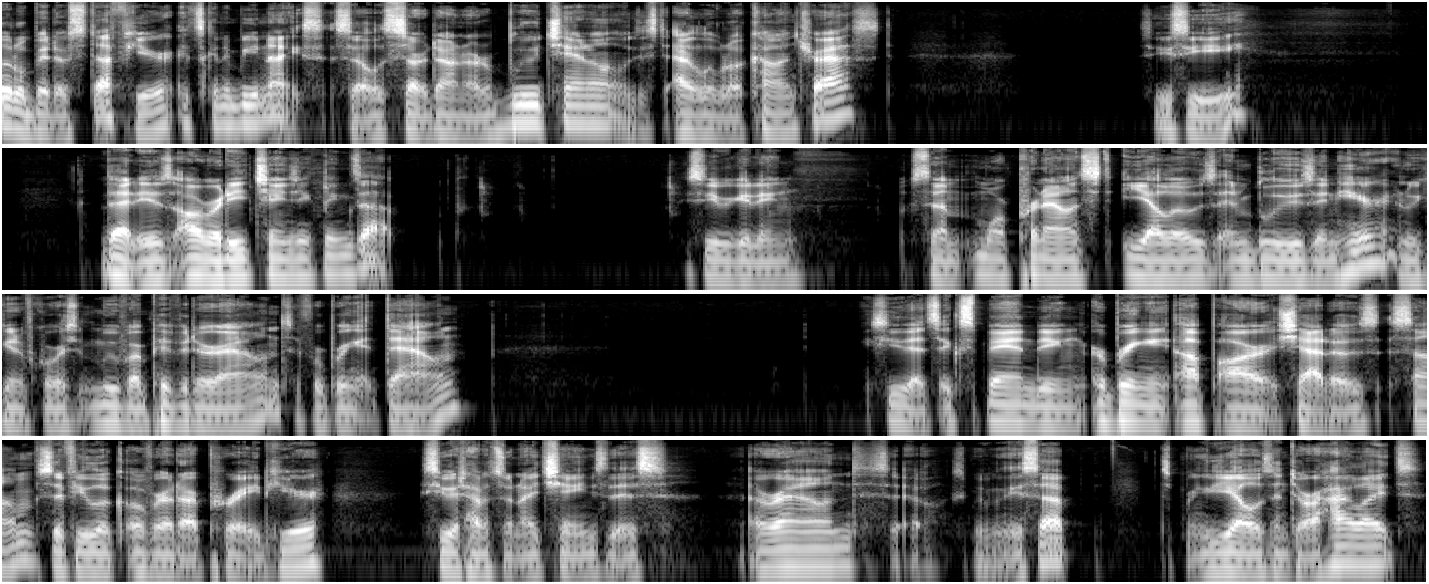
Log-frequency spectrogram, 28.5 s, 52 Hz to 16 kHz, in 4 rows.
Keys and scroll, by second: 7.7-8.3 scroll, 8.7 alt+d, 9.5 alt+d, 10.4 alt+d, 10.9 alt+d, 11.4 alt+d.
